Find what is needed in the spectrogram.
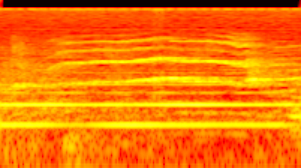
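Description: Church organ holding a steady chord, with a young child's single long, high cry over it that rises and then falls in pitch about half a second in.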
